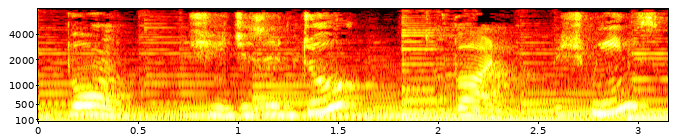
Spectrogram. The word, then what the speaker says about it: bon: I'll repeat again that these consonants, the S added at the end of the plural form of the adjectives is silent. We will not pronounce this S. That is why the plural form also remains same in pronunciation with the singular form.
